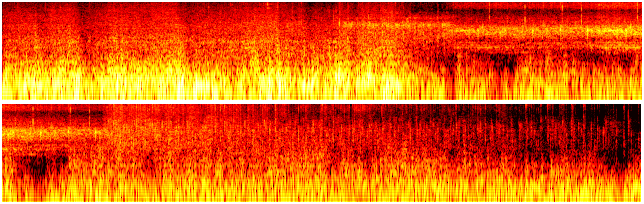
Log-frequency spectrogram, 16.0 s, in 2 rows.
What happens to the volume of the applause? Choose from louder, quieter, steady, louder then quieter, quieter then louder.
louder then quieter.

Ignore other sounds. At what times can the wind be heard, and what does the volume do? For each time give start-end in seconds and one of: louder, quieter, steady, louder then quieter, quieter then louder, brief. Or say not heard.
0.0-15.9 quieter.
